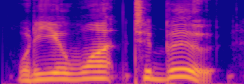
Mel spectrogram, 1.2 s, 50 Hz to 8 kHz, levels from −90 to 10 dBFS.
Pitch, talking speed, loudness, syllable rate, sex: 175 Hz, 295 wpm, -16 LUFS, 6.3 syllables/s, male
